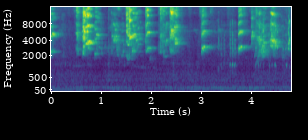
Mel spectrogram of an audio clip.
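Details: Budgerigars and lovebirds giving separate bursts of sharp high chirps and scratchy squawks, roughly one burst a second, with quieter gaps between and a faint low hum in the background.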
